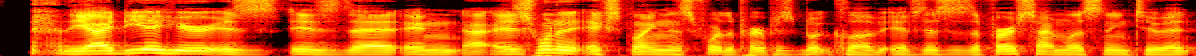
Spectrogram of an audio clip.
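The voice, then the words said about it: Sick, congested, sore-throated voice. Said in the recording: “I am a little bit sick. Got some post-nasal drip. My throat kind of hurts, so my voice may be pretty bad.”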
